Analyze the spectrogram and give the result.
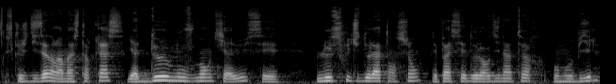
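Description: Fairly quick and fairly even in intonation, a man speaks at a fairly high pitch with a dark, mellow tone. The recording is very clean and the background silent. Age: 30s. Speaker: business coach and entrepreneur. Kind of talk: casual interview.

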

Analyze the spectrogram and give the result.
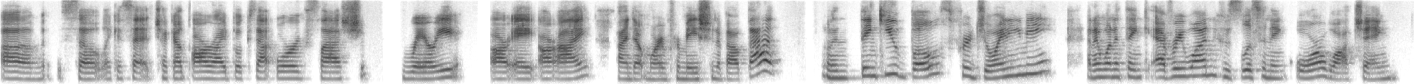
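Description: This woman has an ordinary speaking voice, talking at a fairly slow pace with ordinary pitch variation. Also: medium pitch for a woman. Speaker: librarian and podcast host. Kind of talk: interview podcast.

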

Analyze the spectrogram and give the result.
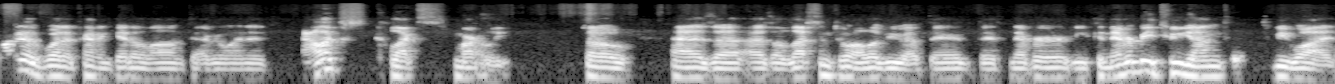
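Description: Here is a man with an unremarkable speaking voice and a medium pitch. He talks at a fairly quick pace with ordinary pitch variation. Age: 40s. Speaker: podcast host. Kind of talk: casual chat.

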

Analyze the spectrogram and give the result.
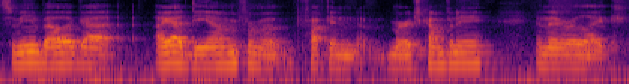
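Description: A man's dark, mellow voice at medium pitch, very slow in pace, with fairly even intonation and audible room echo. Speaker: podcast co-host. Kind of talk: casual chat.

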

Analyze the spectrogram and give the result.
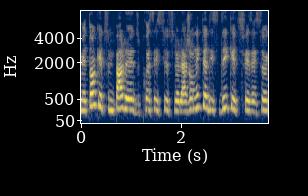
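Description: A woman with a high pitch talks at a moderate pace and with fairly even intonation. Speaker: podcast host, mother. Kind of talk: casual interview.

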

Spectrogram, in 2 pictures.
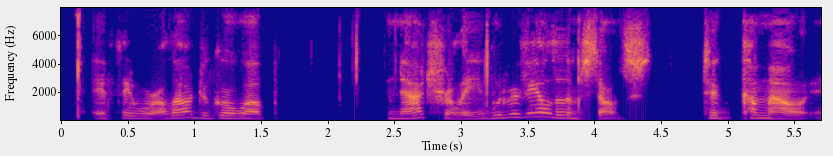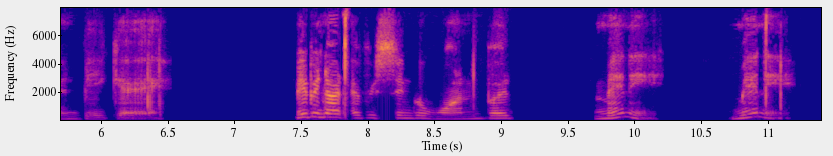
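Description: With an American accent, a woman speaks at a medium pitch and moderate pace in a bright, sharp tone, using lively intonation, big swings in loudness and long, frequent pauses, in a dry, close sound with no echo. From Arizona, US West. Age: 60s. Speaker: electrical inspector. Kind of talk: interview. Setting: in a car, remote call.

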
